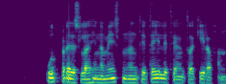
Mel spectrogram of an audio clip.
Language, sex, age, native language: Icelandic, male, 20-29, Icelandic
